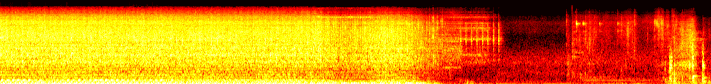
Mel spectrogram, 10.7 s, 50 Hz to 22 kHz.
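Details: KRX first start after a budget 500HP+ fuel system upgrade, recorded from outside on a tripod: loud, steady, even run at about four beats a second, then shut off, running cleanly.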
